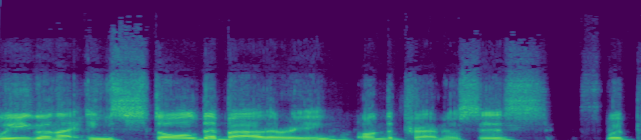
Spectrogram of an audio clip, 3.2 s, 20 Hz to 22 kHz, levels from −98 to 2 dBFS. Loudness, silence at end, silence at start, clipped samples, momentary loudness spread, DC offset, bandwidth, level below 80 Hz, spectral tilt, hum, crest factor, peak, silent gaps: -24 LUFS; 0.05 s; 0 s; under 0.1%; 9 LU; under 0.1%; 16.5 kHz; -80 dBFS; -4 dB/octave; none; 16 dB; -8 dBFS; 2.79-2.84 s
